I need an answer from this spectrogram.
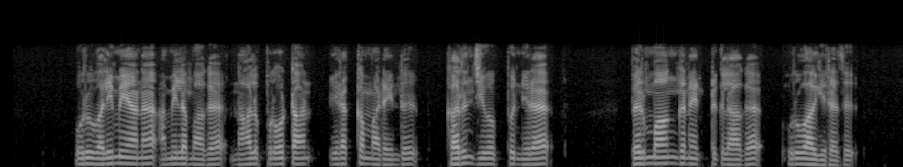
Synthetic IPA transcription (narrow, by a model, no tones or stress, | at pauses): ɔɾɯʋɐlɪmɐjaːnɐʔɐ̰mɪlɐmaːɣɐnaːlɯpʊɾoːʈːaːn | ɪɾɐkːɐmɐɽɐɪnd̪ɯ | kɐɾɯɲd͡ʒɪʋɐpːɯnɪɾɐ | pɛɾɯmaːŋɡɐnɐʈːɯɣɐɭaːɣɐ | ʊɾʊʋaːɣɪrɐðɯ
